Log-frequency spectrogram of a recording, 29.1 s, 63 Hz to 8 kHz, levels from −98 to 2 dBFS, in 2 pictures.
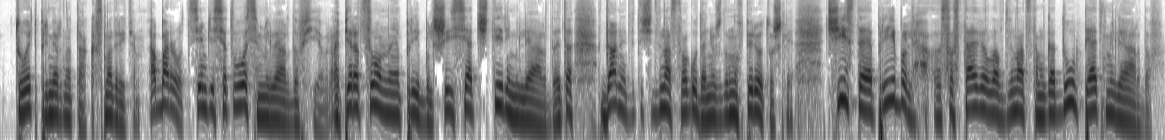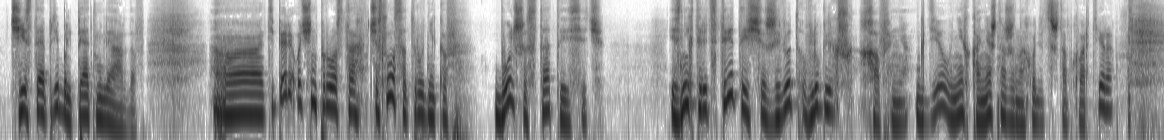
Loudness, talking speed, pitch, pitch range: -21 LUFS, 115 wpm, 160 Hz, 135-185 Hz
